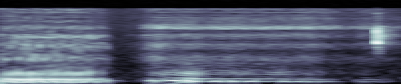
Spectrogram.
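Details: Snoring in a dog sound asleep, possibly a Basset: a deep, rumbling snore on one breath, a short pause, then a softer rattling snore.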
